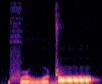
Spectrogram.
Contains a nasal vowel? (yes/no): no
